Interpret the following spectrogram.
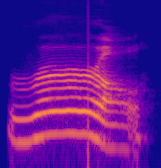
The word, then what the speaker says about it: rural: for you okay so this word is pronounced rur rural do you see how my mouth doesn't really open or doesn't really move around round that much okay rural rural rural okay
